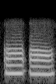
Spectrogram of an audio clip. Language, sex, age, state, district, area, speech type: Assamese, female, 30-45, Assam, Charaideo, urban, conversation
